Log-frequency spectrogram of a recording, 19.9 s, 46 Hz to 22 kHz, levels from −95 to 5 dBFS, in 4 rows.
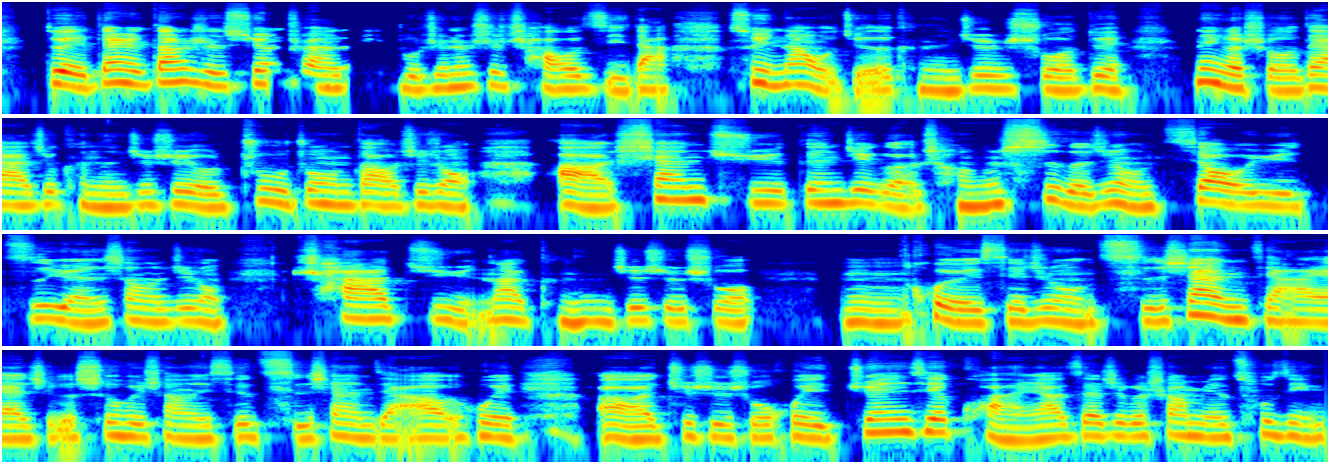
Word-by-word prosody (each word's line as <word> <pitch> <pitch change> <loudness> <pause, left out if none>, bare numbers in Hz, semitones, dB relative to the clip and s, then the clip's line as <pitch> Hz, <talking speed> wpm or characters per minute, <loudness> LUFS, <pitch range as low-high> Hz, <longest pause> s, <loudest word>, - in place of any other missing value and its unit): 对， 240 -5 +7
但 260 +7 +5
是 245 - +2
当 270 +2 +5
时 230 -4 +1
宣 220 +4 0
传 215 -4 0
力 - - -5 0.2
度 185 -2 -2
真 195 +2 -2
的 210 - +1
是 225 +1 -4
超 185 -3 +1
级 185 -3 -4
大。 180 -1 0 0.2
所 270 - +2
以 - - +2
那 235 0 +2
我 - - +1
觉 - - -4
得 - - -1
可 175 +1 -7
能 165 -1 -1
就 195 +3 -3
是 190 - -3
说 180 -1 -1
对， 180 0 -1 0.2
那 275 -1 +4
个 205 - +6
时 185 - -3
候 165 - 0
大 200 - +1
家 185 -2 +3
就 190 +2 -4
可 185 0 -8
能 165 -1 0
就 185 +3 -4
是 195 - -1
有 165 -3 +1
注 205 +5 -2
重 195 -1 0
到 185 -2 +1
这 185 +2 -4
种， 170 -3 +1 0.3
啊， 155 -1 +5
山 245 +6 +2
区， 210 -5 -3
跟 205 +1 -1
这 210 0 +1
个 165 -5 -1
城 175 +2 0
市 225 +5 0
的 180 -5 +1
这 205 - 0
种 170 -4 +1
教 190 +2 +3
育 175 -1 -2
资 215 0 -4
源 170 -5 +1
上 190 +2 -4
的 175 - -2
这 185 +1 -3
种 170 -3 -2 0.2
差 210 -2 +3
距。 205 -4 -6
那 200 -1 0
可 185 0 -8
能 175 +1 -1
就 190 +2 -2
是 185 -2 -4
说， 170 -1 -2 0.3
嗯， 170 -2 -1
会 - - +2
有 - - +3
一 165 - +2
些 175 +2 -2
这 185 - -2
种 170 -3 -1
慈 180 +2 -3
善 215 0 +5
家 180 -2 -1
呀 165 -1 +2
这 165 - -6
个 - - -1
社 205 - -1
会 195 - +1
上 185 -1 -4
的 170 - -2
一 - - -1
些 185 +3 -4
慈 180 -2 -5
善 180 0 -1
家 175 0 -1
啊， 170 - +2
会， 180 -1 0 0.3
啊， 170 -3 +3
就 165 +4 -4
是 185 -1 -2
说 175 +1 -2
会 180 -2 0
捐 240 +7 +1
一 - - +4
些 245 0 +4
款 165 - -2
呀， 175 +2 +1
在 200 +1 +1
这 195 0 -2
个 195 - +1
上 205 +1 -1
面 180 -2 0
促 185 +5 -4
进 190 -3 -2
185 Hz, 340 characters per minute, -24 LUFS, 175-205 Hz, 0.3 s, 对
